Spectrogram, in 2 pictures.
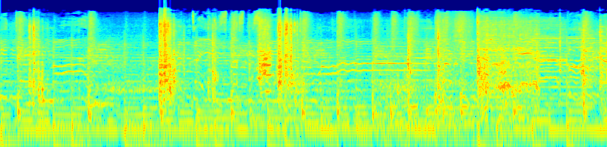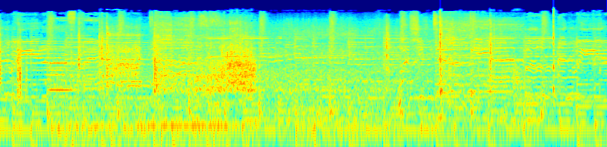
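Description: Skateboard wheels rolling on hard ground, with several sharp board pops and landings, over a music track.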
